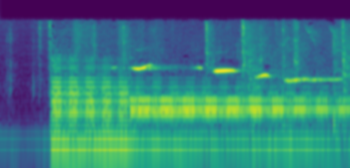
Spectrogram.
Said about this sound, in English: House is sitting in his room on his bed, whistling.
